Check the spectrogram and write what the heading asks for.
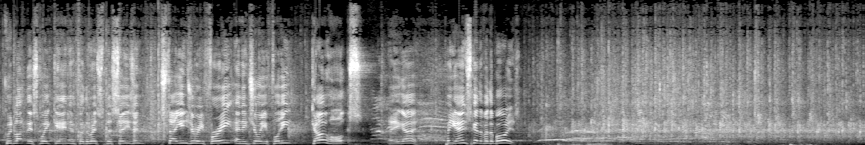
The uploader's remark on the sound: That's Good for Footy panel show LIVE from the Mulgrave Country Club In Wheelers Hill.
